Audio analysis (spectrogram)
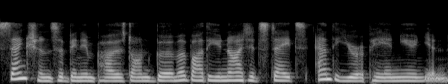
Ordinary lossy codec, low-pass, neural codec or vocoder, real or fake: MP3, 64 kbps; 7.2 kHz; none; real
